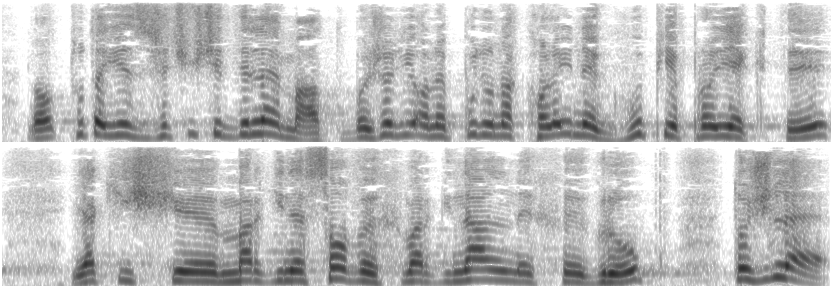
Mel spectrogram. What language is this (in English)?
Polish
